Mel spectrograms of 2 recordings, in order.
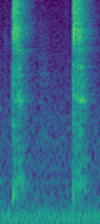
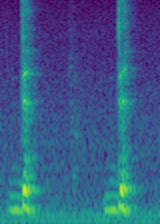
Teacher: So for D, that's the voiced sound. So we vibrate and we say D, D. It's the same shape, it's the same motion of the mouth, but you're vibrating D, D.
